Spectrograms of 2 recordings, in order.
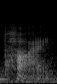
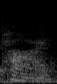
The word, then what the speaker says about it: pie: Let's move on to IE, which says I in pie. IE is typically at the end of words. Let's take a look at pie. Pie. And then the word tie. Tie. We see that I and E are side by side. E is silent, like magic E, silent E, and is right by I.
